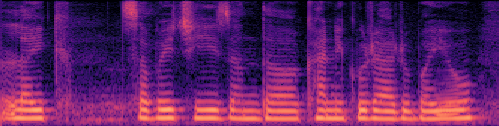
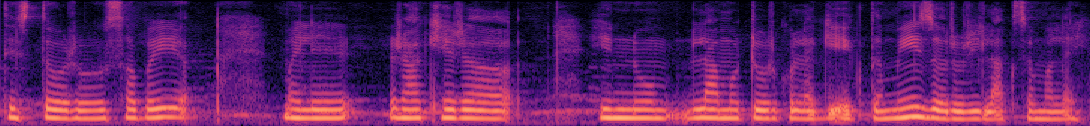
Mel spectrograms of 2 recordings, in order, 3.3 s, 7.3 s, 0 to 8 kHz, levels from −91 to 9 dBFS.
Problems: continuous background conversations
